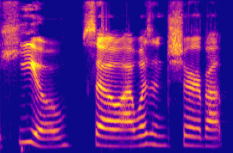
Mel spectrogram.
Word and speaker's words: Rio: feijoada yeah I know that Rio is actually Hyo so I wasn't sure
